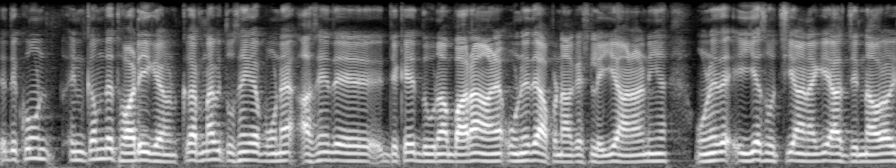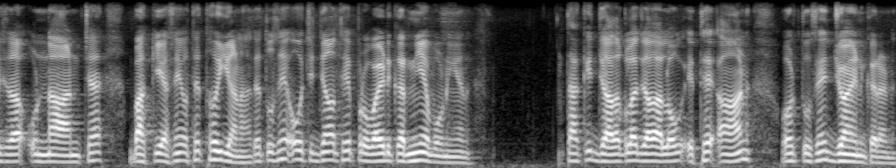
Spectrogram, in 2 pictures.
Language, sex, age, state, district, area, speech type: Dogri, male, 30-45, Jammu and Kashmir, Reasi, rural, spontaneous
